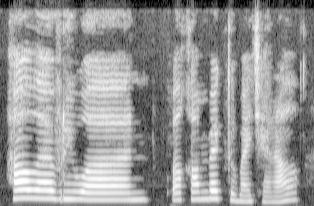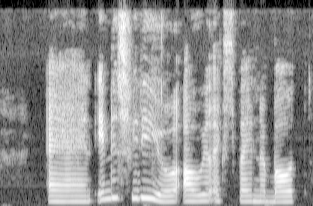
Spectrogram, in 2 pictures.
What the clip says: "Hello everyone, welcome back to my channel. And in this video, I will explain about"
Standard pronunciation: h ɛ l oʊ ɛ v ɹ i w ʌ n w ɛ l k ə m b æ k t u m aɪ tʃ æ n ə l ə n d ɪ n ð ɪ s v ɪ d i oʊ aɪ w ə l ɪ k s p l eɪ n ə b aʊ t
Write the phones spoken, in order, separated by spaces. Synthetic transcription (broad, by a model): h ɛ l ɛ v ɹ i w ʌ n w ɛ l k ə m b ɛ k t u m aɪ tʃ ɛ n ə l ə n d ɪ n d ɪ s f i d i oʊ aɪ w ə l ɪ k s p l eɪ n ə b aʊ t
